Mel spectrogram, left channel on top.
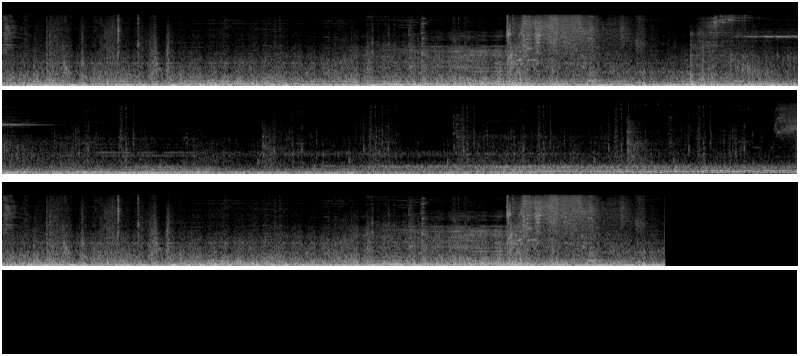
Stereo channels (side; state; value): right; drops out; at 6.7 s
